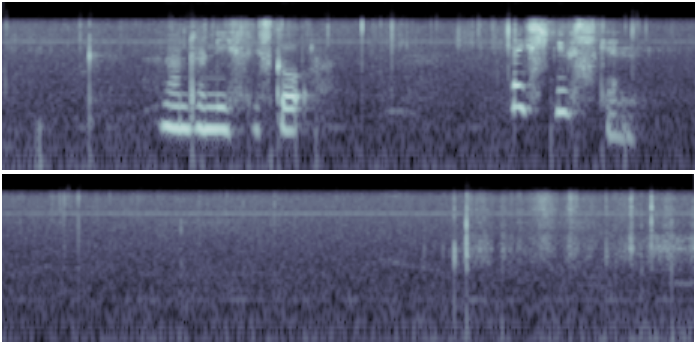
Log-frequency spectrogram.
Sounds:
Speech, inside a small room

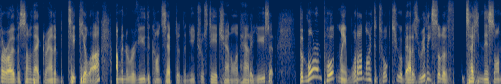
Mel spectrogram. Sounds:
Speech

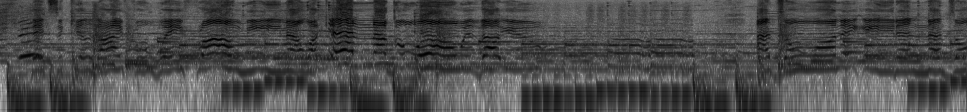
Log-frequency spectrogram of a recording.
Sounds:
Music

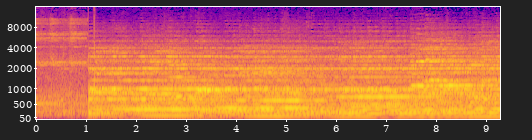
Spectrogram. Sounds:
Music

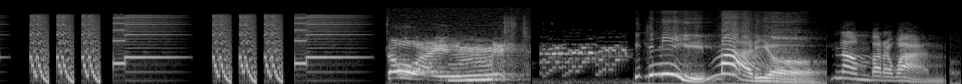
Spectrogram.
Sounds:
Speech

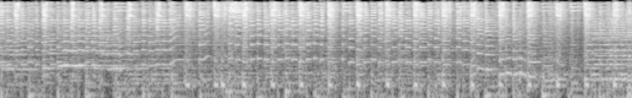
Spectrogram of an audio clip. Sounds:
Music

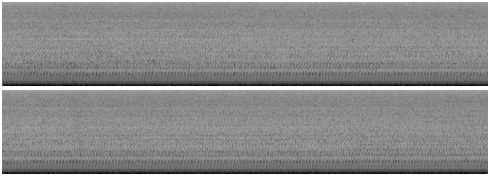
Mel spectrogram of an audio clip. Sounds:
Medium engine (mid frequency), Engine

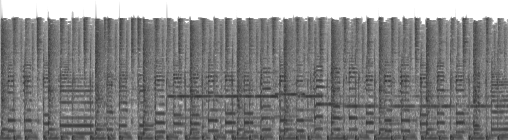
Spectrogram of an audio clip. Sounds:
Music

